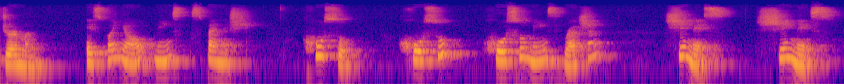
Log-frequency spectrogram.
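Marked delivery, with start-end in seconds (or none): none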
